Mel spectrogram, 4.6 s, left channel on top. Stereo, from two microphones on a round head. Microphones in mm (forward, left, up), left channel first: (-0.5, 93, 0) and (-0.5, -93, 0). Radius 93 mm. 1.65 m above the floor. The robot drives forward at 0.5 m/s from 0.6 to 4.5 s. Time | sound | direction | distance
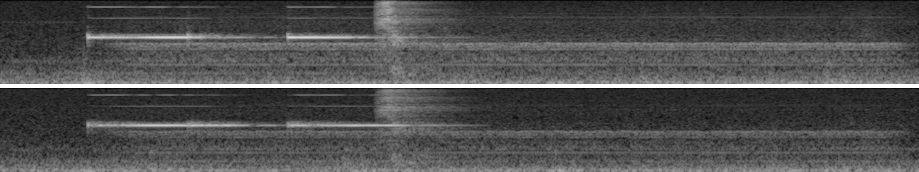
0.4 | an alarm clock | 65° left (ahead or behind) | 1.8 m
1.9 | a sneeze | 50° left (ahead or behind) | 1.2 m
